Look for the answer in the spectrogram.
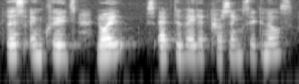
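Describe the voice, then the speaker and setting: Young woman, high voice, very flat intonation, youth presenter, scripted delivery. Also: slow. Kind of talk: prepared group presentation, read aloud.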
